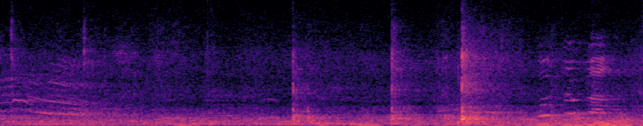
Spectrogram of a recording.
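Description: Quiet room tone with faint, indistinct voices and a few sharp clicks, about a second apart, in the second half.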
